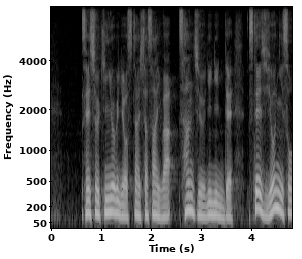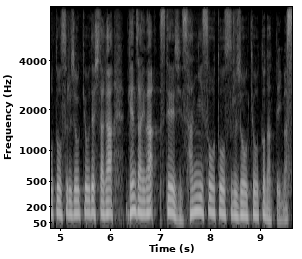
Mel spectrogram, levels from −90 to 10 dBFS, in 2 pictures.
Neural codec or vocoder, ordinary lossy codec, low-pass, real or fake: none; none; none; real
